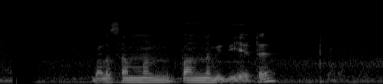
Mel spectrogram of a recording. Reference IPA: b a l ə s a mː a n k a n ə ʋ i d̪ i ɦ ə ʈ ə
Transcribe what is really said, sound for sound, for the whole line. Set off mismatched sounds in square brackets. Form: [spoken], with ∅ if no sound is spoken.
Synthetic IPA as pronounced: b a l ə s a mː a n [p] a [nː] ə ʋ i d̪ i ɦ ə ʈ ə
